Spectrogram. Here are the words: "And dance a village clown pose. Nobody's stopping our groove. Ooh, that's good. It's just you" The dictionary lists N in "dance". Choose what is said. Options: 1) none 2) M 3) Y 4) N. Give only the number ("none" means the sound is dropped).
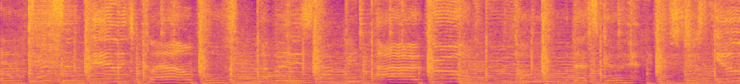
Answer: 1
